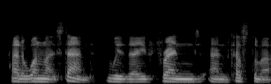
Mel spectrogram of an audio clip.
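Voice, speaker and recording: With an English accent and a fairly quick pace, a man speaks at a medium pitch, the sound dry and close with no echo against a quiet background. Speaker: author and former prisoner. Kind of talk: interview. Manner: halting.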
